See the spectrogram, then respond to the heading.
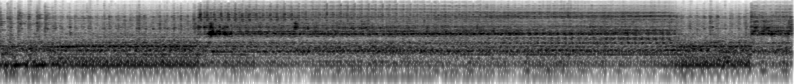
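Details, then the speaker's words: Wood lathe hollowing an ash hollow form with a straight tool and carbide insert, going down a little at a time; steady, even hiss of the cut over the lathe hum, no grabbing or chatter; smooth cutting. "But you can hear this carbide insert. It's cutting pretty smoothly."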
